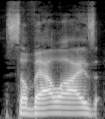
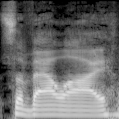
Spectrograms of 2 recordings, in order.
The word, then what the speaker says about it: Silvally: Silvally's drives. Also, I think we've learned that it's pronounced Silvally, right? That's how the anime says it.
